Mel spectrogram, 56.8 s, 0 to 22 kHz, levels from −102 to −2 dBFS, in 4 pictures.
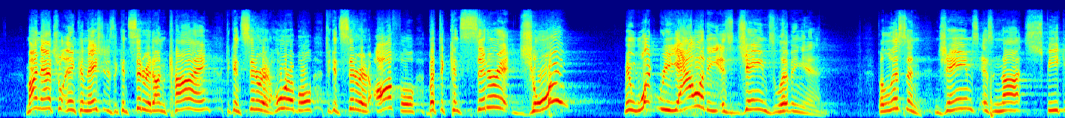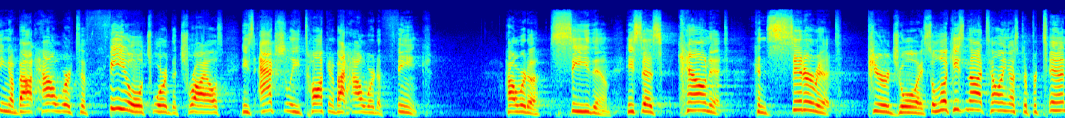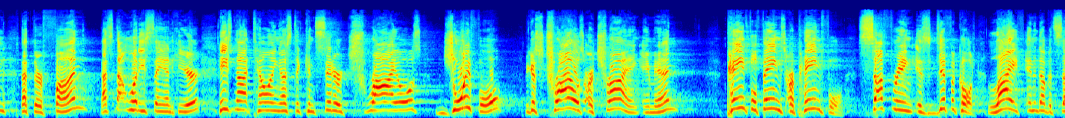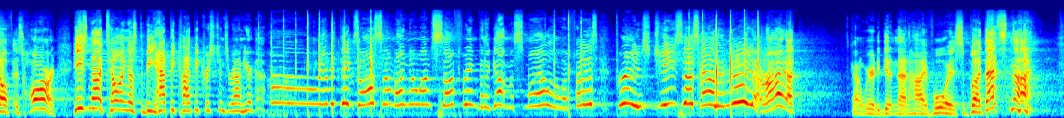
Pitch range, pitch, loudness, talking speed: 220-315 Hz, 270 Hz, -17 LUFS, 160 wpm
